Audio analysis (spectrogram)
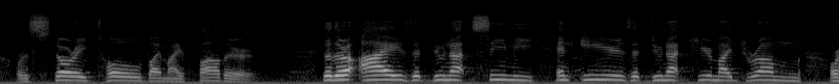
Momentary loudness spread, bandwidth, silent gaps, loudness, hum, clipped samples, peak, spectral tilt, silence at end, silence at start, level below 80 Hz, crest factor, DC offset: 14 LU; 16.5 kHz; none; -34 LUFS; none; under 0.1%; -16 dBFS; -6 dB/octave; 0 s; 0 s; -52 dBFS; 18 dB; under 0.1%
